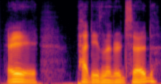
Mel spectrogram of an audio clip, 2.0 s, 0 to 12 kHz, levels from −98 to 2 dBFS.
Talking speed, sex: 120 wpm, male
